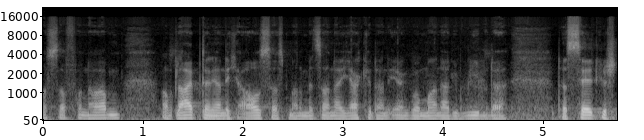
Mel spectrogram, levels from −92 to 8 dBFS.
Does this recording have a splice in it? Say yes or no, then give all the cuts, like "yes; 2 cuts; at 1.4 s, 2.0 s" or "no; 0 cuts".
yes; 3 cuts; at 1.2 s, 4.1 s, 4.4 s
